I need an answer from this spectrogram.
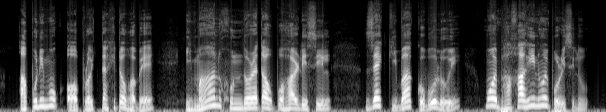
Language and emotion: Assamese, surprised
